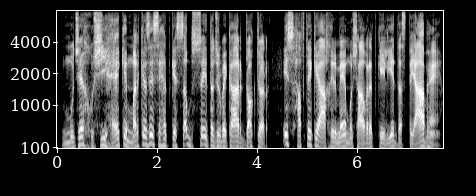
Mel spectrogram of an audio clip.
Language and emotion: Urdu, happy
